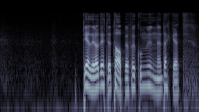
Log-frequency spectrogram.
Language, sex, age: Norwegian, male, 35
